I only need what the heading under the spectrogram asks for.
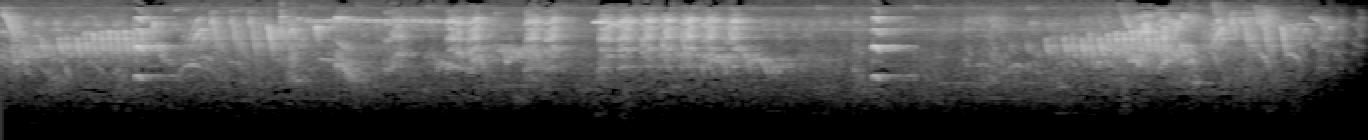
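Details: Free-living saffron finches in the wild: a dense run of bright, high chirps and trills, with overlapping chatter from several birds and no pauses longer than a moment.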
